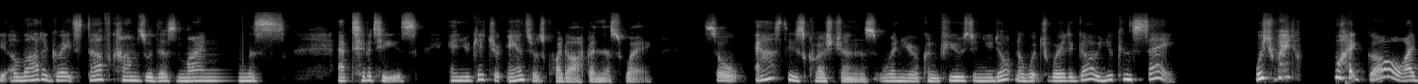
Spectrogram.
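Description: A woman talks with lively intonation. Her voice is fairly low in pitch and somewhat breathy. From Maine family roots. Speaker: podcast host, spiritual speaker. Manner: conversational, repetitive, reflective.

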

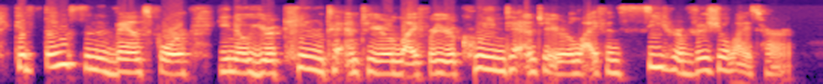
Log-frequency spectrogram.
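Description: The speech runs at a moderate pace with hardly any pauses and ordinary pitch variation. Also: woman, medium pitch for a woman. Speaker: life coach and motivational speaker. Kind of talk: radio interview with coaching talk; pep talk, motivational exhortation. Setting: radio show interview. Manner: emphatic, fervent, repeating for effect; uplifting, inspirational.

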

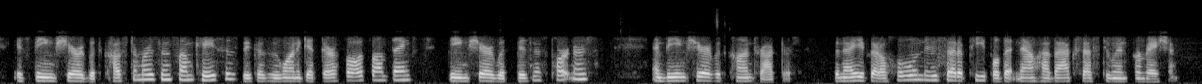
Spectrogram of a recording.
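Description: With a normal speaking voice, this speaker talks at a fairly quick pace, using lively intonation and very even loudness. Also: woman, fairly low pitch for a woman. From Philadelphia. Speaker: HR consulting practice lead. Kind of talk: panel discussion.

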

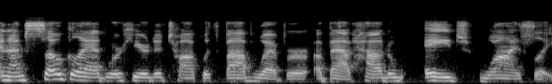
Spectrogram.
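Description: A woman with an unremarkable speaking voice talks at a fairly slow pace. Her pitch sits fairly low, with ordinary pitch variation. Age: 60s. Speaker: talk radio host, life coach. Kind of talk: radio show hosting. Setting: internet radio studio.

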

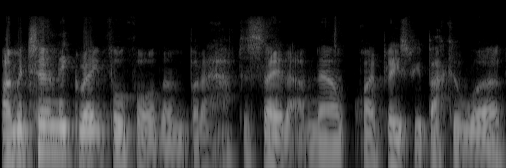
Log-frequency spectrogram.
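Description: Speaking at a very fast pace in a northern English accent, a man keeps a medium pitch with ordinary pitch variation. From northern England. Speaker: internet radio show host. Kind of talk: interview.

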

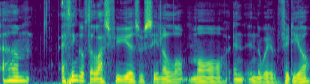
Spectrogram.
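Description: Here is a man with a British accent. He talks at a fairly quick pace. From UK. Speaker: tech company executive. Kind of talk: interview. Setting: conference floor, live radio broadcast.

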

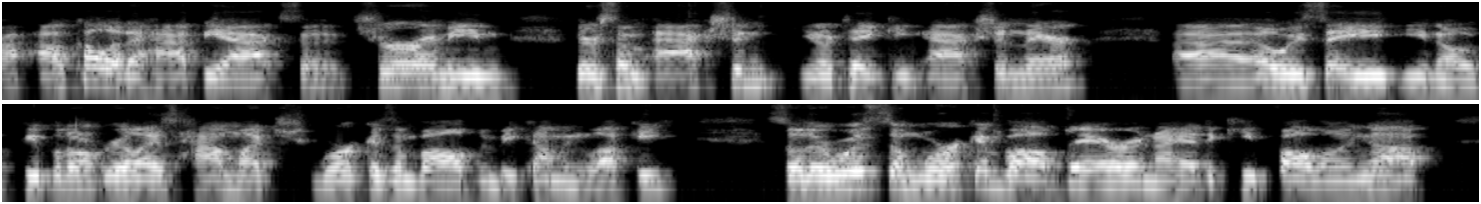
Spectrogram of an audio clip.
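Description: Talking very fast, a man uses a fairly high pitch, a bright, sharp tone and ordinary pitch variation. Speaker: motivational speaker and podcaster. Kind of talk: interview.

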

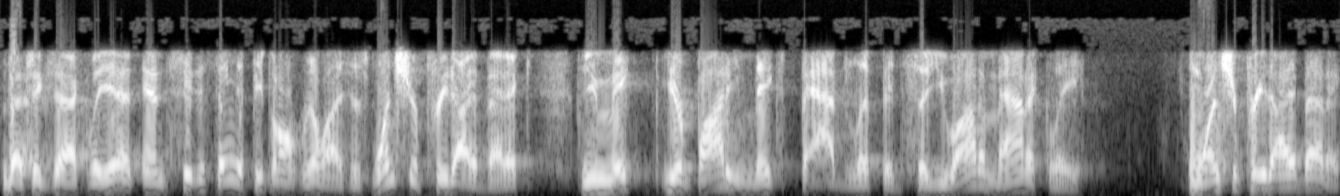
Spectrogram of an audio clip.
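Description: At a moderate pace, a man with an unremarkable speaking voice talks using lively intonation. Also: medium pitch for a man. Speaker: doctor and pharmacist. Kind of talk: interview.

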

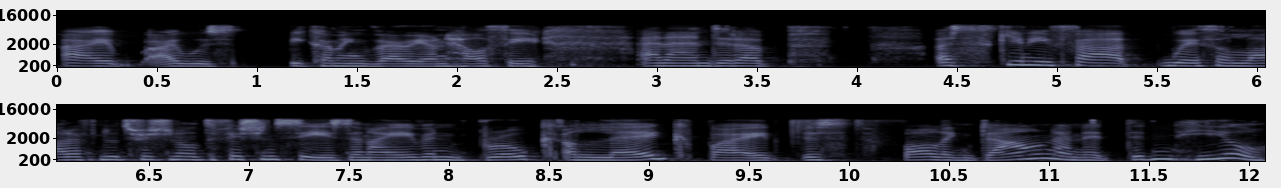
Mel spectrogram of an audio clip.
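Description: A woman talks at a moderate pace with a medium pitch and ordinary pitch variation. Her loudness stays very even. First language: Icelandic. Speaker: nutritionist. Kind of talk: interview. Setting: studio.

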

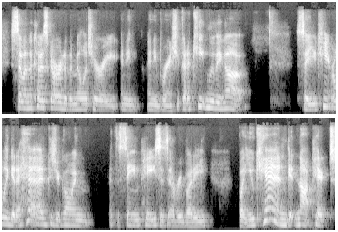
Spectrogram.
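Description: Using a normal speaking voice, a woman with an American accent talks at a fairly quick pace, fairly low in pitch with lively intonation. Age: 60s. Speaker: retired coast guard vice admiral. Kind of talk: interview.

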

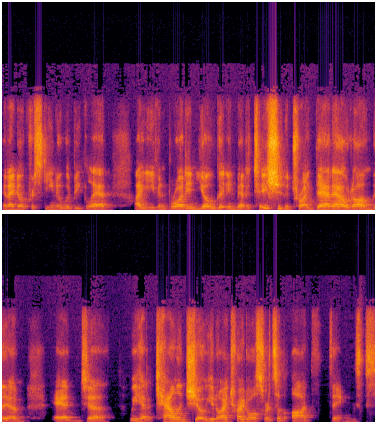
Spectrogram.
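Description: On a very clean recording with a silent background, a woman with an ordinary speaking voice talks at a moderate pace with a fairly low pitch and fairly even intonation. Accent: American. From upstate New York. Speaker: physician and author. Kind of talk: casual chat.

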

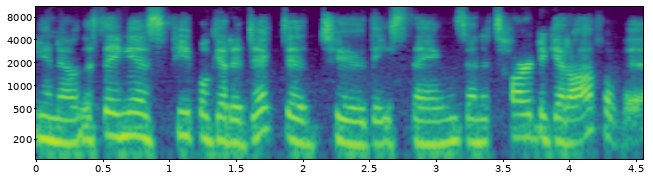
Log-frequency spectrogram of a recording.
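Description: The sound is dry and close with no echo. A woman speaks at medium pitch, somewhat breathy, with fairly even intonation. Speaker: baker and health coach. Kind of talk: interview conversation. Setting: radio show.

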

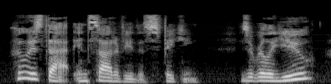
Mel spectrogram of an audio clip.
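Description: A woman with an American accent, fairly low in pitch and somewhat breathy, at a fairly quick pace with very wide pitch swings. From US South. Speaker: radio talk show host. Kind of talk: talk radio monologue.

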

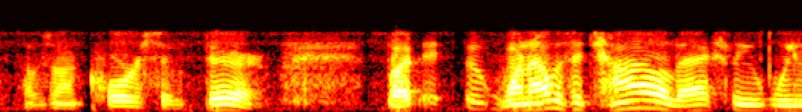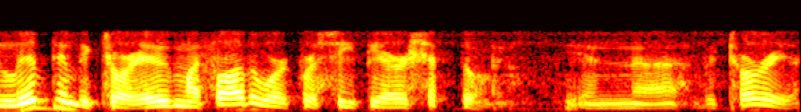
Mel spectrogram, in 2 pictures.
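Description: A man with a Canadian accent talks at medium pitch and a fairly quick pace, with lively intonation and big swings in loudness. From Canada (Nova Scotia), born Scotland. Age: 60s. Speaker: retired navy veteran. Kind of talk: interview. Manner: halting.

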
